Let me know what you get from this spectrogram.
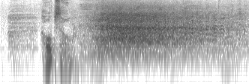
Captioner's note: audience laughter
